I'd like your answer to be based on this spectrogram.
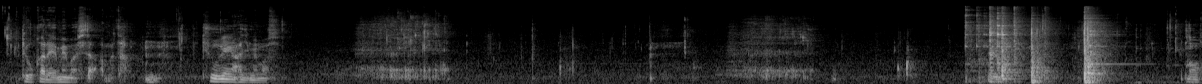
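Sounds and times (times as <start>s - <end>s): slurping broth: 3.4s - 4.6s, 6.4s - 9.2s.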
